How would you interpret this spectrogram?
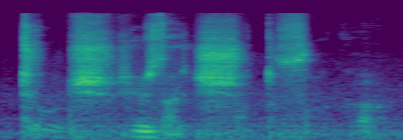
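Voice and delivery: urgent whispered shushing, imitated; barely voiced warning to shut up; hushing whisper. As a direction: whisper it so the others can't hear. Friend secretly hushing him at dinner.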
